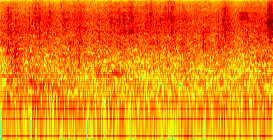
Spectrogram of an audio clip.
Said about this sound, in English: I love to hear them pages turn.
